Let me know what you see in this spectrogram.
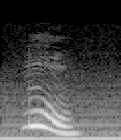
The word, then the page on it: mu4: pinyin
